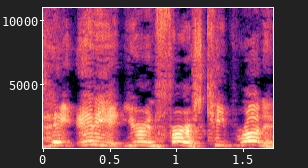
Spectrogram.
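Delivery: very high-pitched, loud shouted call. Retelling someone at the race calling out: imitating someone yelling. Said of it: "somebody yells".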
